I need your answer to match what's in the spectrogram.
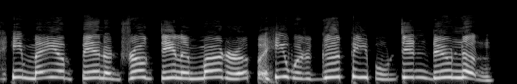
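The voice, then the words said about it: Mix of accents. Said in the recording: “That was a mix of accents.”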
